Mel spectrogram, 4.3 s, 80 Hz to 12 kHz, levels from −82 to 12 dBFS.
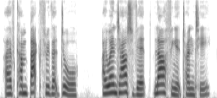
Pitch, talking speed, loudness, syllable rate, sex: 235 Hz, 205 wpm, -18 LUFS, 4.8 syllables/s, female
